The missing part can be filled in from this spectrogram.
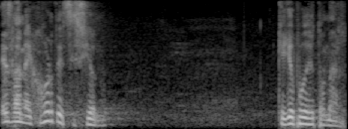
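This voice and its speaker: A man tells his conversion story before a congregation, his voice somewhat high for a man. He speaks with feeling and trips over repeated words as he goes. A long reverb trails each phrase, as in a large hall. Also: lively intonation, takes it slowly, vocal fry, darkish tone, slightly rough. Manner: emotional, stumbling repetitions, addresses listeners as brother. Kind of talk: church testimony.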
